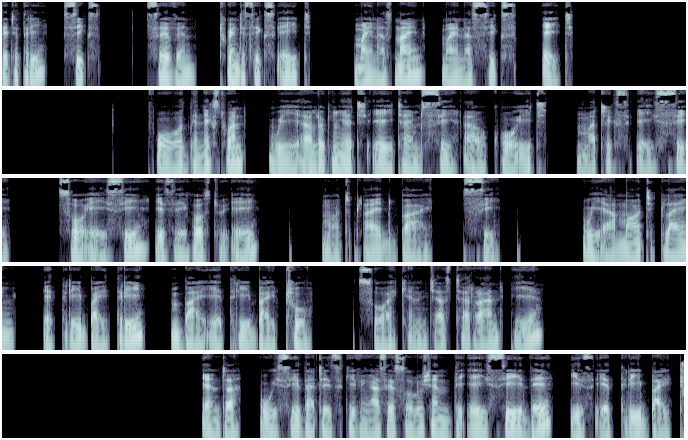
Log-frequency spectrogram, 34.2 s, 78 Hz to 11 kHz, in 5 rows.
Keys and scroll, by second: 9.9 Return, 12.1 shift+a, 13.0 shift+c, 14.6 =, 15.5 shift+=, 15.9 shift+a, 17.2 shift+8, 18.3 shift+c.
